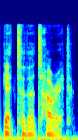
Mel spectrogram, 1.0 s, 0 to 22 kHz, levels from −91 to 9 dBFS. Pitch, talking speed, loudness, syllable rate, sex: 110 Hz, 245 wpm, -18 LUFS, 5.6 syllables/s, male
